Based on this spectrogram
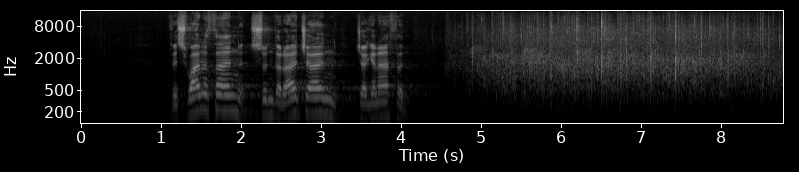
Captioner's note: applause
